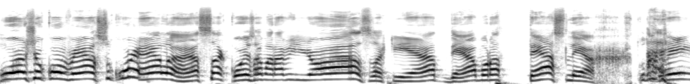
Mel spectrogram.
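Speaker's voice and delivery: high, booming, slow talk-show host announcing voice. Opening the interview as asked, imitating Marília Gabriela. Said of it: "o [name] tava imitando a Marília Gabriela".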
